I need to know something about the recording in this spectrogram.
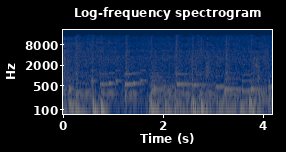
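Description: Pet dryer blowing air through its hose onto a dog's wet coat, a steady hiss, under background music with a beat and short melody notes.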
